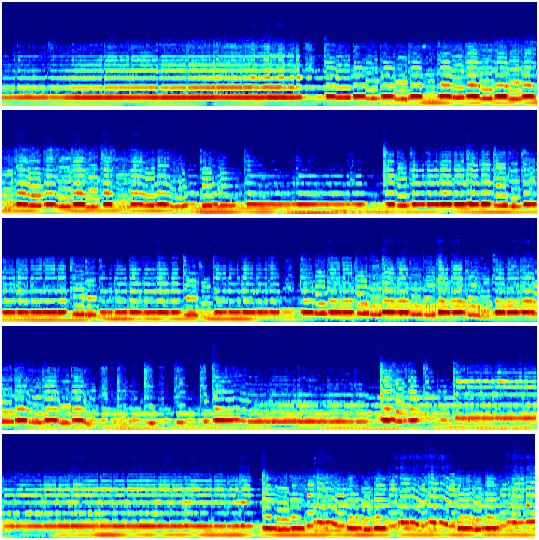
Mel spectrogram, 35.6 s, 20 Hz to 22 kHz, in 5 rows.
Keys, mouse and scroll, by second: 3.5 click, 4.3 click, 4.4 ctrl+j, 6.0 click, 8.6-16.2 drag, 16.2-21.0 drag, 21.6 alt+scroll up 1, 22.4-24.2 drag, 26.8-33.1 drag, 33.6 alt+scroll down 1, 34.4 click, 35.2-35.6 typing.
